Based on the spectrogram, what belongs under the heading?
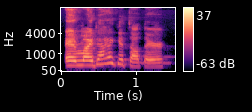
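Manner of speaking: normal talking voice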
